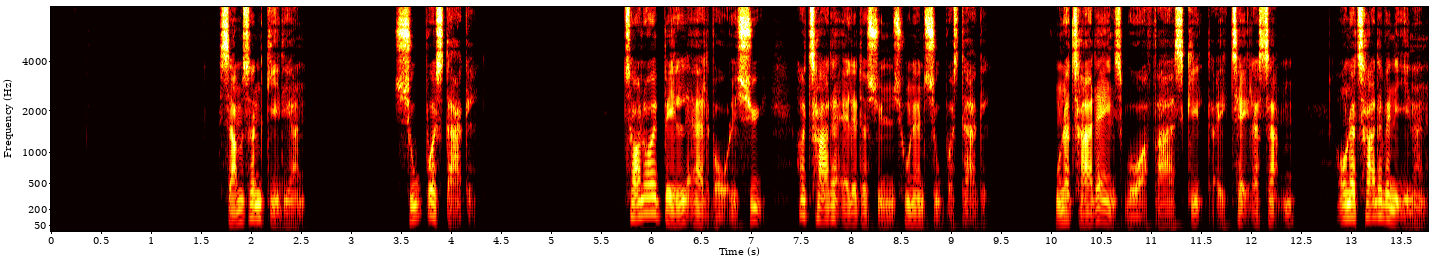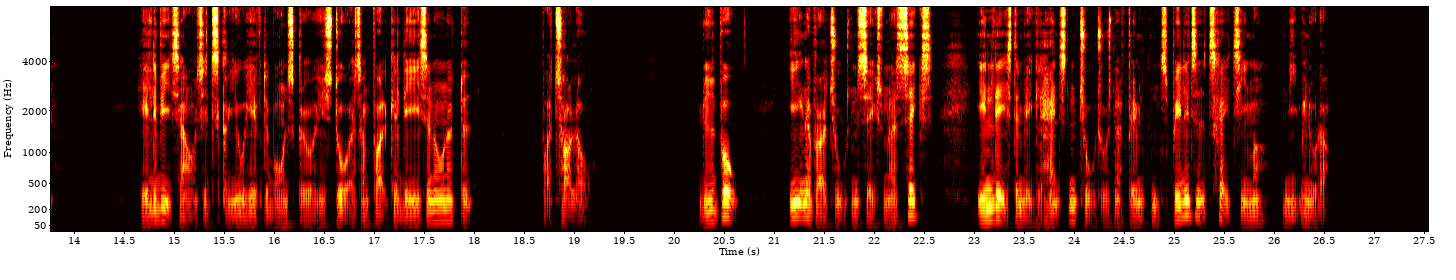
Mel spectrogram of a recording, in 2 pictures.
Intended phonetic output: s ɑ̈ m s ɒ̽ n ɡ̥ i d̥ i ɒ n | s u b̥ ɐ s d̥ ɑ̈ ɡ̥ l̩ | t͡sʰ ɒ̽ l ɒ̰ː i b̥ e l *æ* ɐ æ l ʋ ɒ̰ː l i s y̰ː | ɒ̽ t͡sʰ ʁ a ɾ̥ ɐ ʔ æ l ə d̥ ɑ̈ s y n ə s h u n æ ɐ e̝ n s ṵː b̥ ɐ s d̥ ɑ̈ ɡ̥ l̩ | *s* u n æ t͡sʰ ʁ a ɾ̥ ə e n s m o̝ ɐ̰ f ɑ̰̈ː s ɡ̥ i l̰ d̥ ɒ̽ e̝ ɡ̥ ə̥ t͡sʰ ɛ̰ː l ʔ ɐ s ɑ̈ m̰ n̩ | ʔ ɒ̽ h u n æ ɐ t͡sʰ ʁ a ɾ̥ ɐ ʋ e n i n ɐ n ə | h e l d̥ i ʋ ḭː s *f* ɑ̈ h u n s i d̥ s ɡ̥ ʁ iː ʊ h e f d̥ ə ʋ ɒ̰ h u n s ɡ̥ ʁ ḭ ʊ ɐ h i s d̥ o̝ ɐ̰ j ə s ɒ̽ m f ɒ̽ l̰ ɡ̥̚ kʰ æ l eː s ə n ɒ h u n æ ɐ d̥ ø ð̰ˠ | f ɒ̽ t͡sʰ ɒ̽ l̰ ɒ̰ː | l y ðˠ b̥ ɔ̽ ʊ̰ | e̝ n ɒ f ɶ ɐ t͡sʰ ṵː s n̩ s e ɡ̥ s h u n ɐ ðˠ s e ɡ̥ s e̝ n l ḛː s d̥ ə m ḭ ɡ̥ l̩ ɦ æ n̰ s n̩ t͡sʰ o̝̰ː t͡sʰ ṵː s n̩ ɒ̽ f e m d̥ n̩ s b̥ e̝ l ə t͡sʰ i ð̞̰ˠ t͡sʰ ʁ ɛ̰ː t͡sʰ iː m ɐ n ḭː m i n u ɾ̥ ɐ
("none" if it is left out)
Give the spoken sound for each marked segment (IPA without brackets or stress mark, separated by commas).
æ, h, h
